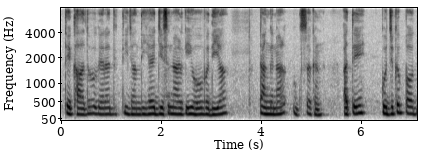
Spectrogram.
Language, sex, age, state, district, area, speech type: Punjabi, male, 18-30, Punjab, Fatehgarh Sahib, rural, spontaneous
